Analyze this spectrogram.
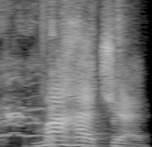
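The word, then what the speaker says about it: Makhachev: you and vski vovi not bad mahv you don't pronounce k just like khabib and banovski there you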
